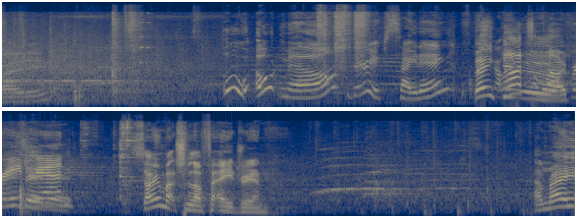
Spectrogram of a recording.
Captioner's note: cheers and applause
